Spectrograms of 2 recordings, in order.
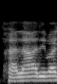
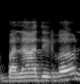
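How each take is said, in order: First: The first consonant is aspirated. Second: The first consonant is unaspirated. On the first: The speaker calls it wrong. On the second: The speaker calls it right.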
